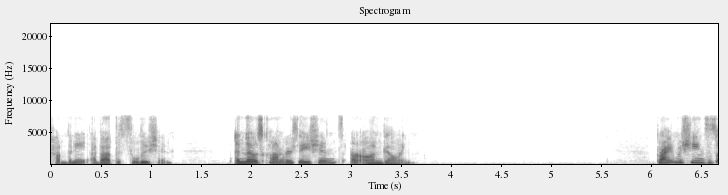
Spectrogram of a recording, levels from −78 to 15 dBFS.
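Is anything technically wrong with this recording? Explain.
Yes. Throughout, the speech has Speex codec damage: too few excitation bits leave it hoarse and noisy, which fits roughly 10 kbps, and nothing survives above 7.7 kHz.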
